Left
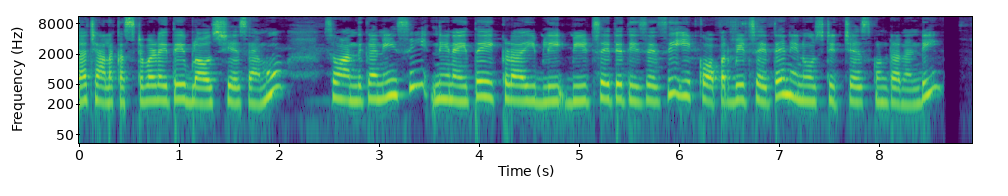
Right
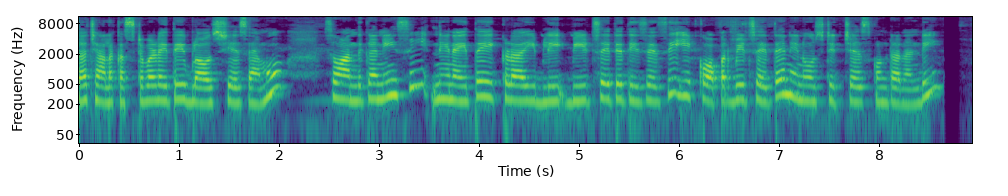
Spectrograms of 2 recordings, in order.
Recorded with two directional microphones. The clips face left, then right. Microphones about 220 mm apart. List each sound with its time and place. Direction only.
0.0 s speech: 50° left (ahead or behind); by 8.5 s 30° left (ahead or behind)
